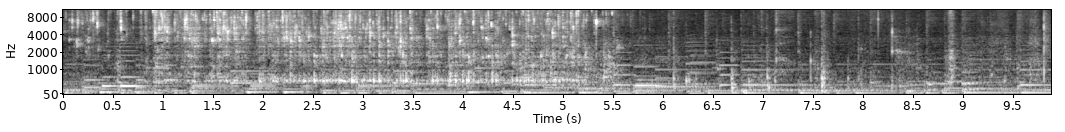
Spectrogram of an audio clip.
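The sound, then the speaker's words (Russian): Water pours steadily into a jar for about five seconds with a bright splashing hiss, then stops, while soft background music plays throughout. The water is to be mixed with glycerin, one part glycerin to two parts water. “Так, наливаем воду.”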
